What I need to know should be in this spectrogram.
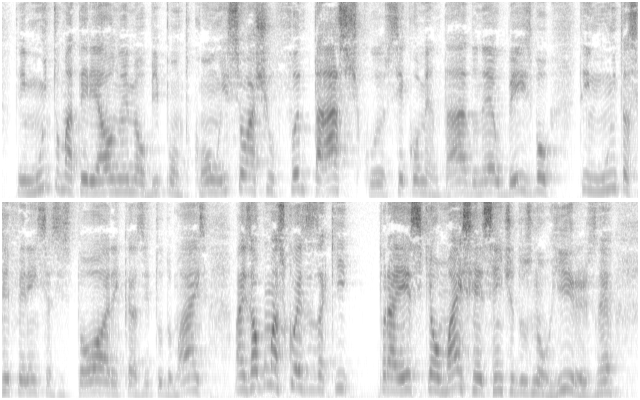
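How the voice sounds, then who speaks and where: A man speaks in an animated tone at a high pitch. His pace is moderate. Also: ordinary pitch variation. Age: 30s. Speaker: podcast host. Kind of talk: casual chat.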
